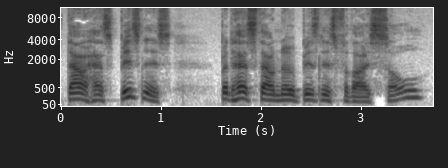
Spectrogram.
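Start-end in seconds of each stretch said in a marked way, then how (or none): none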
